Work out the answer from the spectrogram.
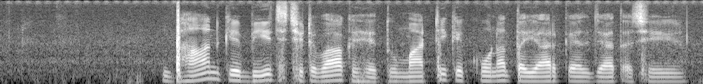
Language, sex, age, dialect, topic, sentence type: Maithili, male, 31-35, Southern/Standard, agriculture, question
